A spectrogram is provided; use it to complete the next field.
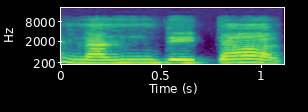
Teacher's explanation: నందిత దగ్గర అనుస్వారం ఉంది తర్వాత ద ఉంది కాబట్టి దాన్ని న పలకాలి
